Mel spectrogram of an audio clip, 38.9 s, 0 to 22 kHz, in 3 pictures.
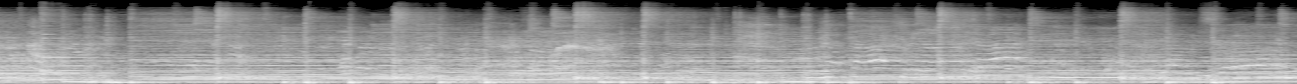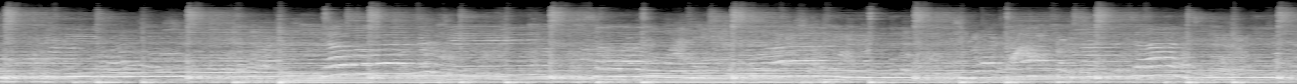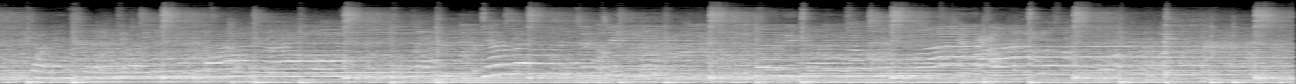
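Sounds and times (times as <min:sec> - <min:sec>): instrumental accompaniment with beat: 0:00.0 - 0:38.9
woman singing: 0:08.1 - 0:38.9.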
